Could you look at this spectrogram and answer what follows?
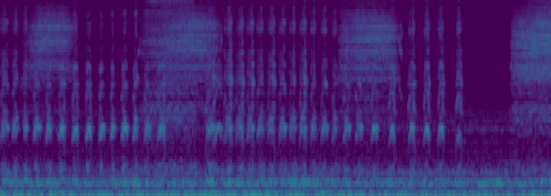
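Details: Wild barn owl nestlings, six of them, fed in a research nest box in Israel, give long rasping hisses between trains of fast clicks, with constant low-frequency hum beneath.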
